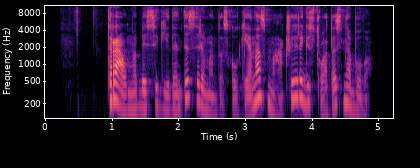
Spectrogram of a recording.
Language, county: Lithuanian, Vilnius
